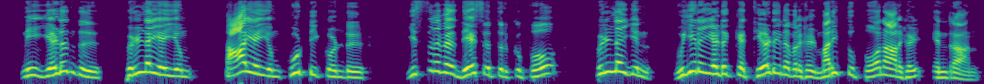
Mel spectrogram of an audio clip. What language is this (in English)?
Tamil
